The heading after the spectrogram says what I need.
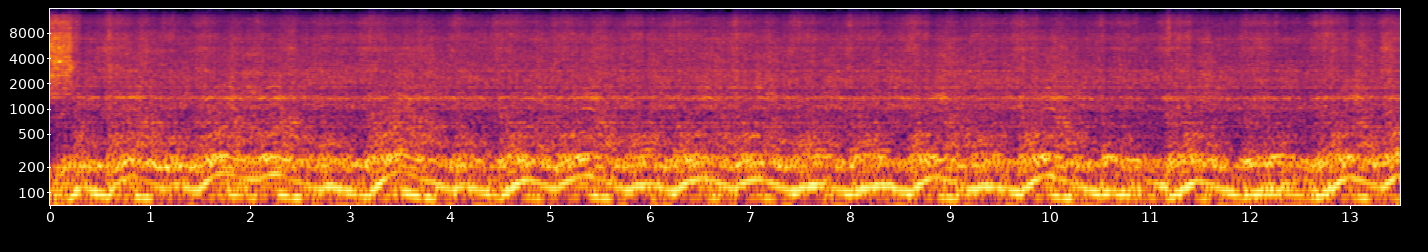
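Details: Pro street 1969 Chevrolet Camaro with a 540ci big-block V8, first run after salt-air corrosion: loping, uneven exhaust beat surging and sagging in a slow wave; missing on some cylinders, with poor ignition timing and worn ring seal suspected.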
